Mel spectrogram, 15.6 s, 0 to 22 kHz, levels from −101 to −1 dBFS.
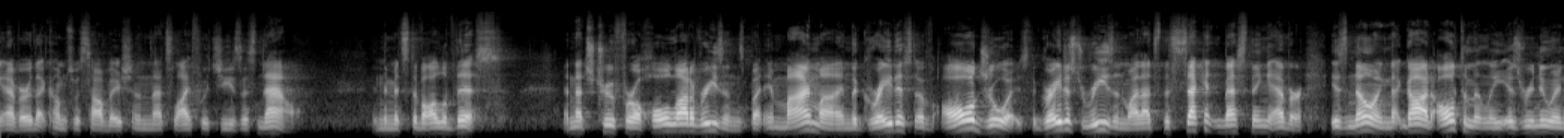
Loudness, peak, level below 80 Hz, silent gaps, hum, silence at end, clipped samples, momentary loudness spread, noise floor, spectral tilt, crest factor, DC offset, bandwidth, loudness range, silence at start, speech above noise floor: -30 LUFS; -10 dBFS; under -90 dBFS; none; none; 0 s; under 0.1%; 15 LU; -70 dBFS; -3 dB/octave; 20 dB; under 0.1%; 12.5 kHz; 8 LU; 0 s; 41 dB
